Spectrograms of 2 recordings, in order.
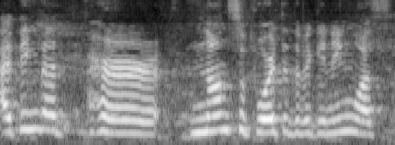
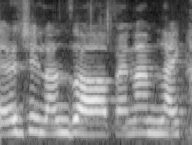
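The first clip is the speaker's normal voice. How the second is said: normal talking voice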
